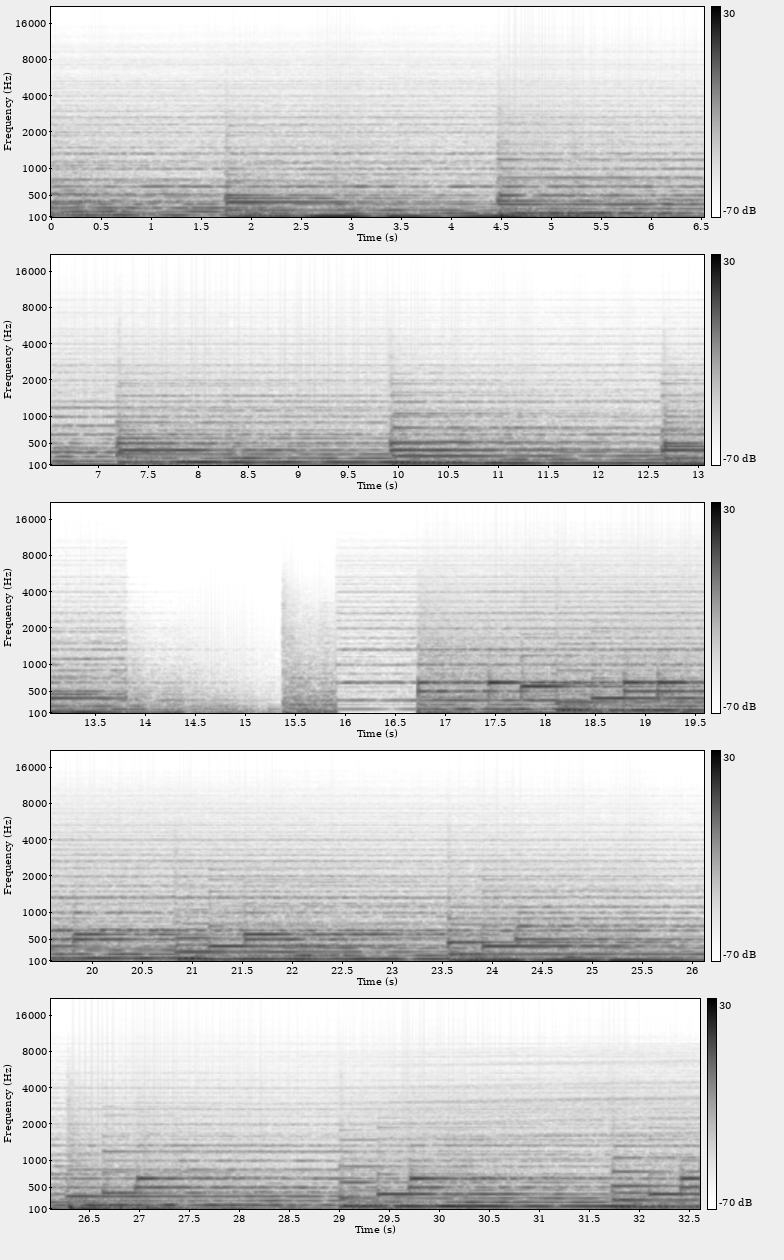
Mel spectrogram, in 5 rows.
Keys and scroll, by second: 14.1 s, 16.1 s, 16.9 s, 20.8 F8, 31.3 F7.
